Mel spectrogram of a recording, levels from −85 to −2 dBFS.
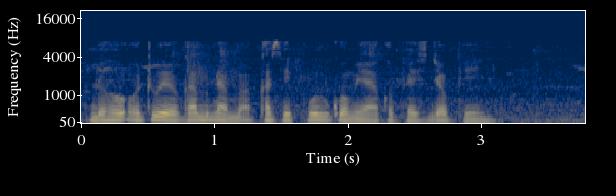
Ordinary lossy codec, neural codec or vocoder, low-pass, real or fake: none; none; 7.2 kHz; real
